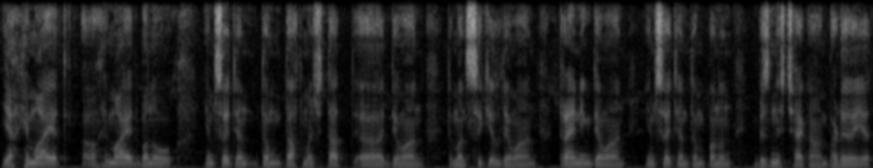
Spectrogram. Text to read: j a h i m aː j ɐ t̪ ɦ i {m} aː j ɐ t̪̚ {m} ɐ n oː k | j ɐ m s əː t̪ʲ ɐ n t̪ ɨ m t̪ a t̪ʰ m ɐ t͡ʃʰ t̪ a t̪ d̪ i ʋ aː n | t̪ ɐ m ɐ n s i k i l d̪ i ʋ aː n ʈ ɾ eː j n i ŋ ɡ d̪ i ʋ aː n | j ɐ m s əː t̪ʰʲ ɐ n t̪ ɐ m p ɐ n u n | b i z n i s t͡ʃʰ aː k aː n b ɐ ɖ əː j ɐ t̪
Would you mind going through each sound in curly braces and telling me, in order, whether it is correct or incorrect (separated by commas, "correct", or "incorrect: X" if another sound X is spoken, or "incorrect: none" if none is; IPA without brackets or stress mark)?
correct, incorrect: b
